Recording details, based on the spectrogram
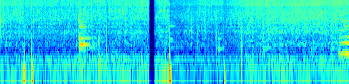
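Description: Sliced onions sizzle and fry steadily in coconut oil in a kadai for an egg roast, with a continuous close hiss broken by a few clinks and stirring knocks.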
